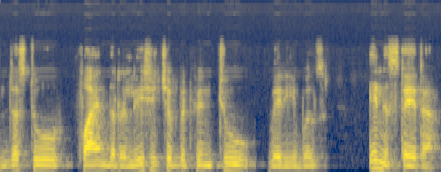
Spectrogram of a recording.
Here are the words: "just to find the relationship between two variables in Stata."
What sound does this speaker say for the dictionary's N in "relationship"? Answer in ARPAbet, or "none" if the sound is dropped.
N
